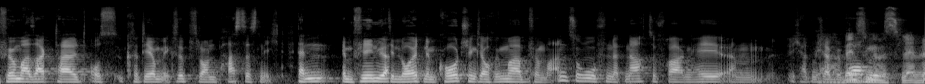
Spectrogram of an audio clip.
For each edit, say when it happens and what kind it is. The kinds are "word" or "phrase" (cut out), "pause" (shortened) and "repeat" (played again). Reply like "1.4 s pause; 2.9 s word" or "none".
2.9 s pause; 3.9 s word; 4.8 s word; 5.3 s word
